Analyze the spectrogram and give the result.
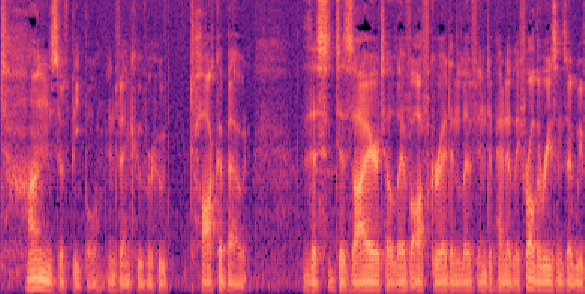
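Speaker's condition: No condition

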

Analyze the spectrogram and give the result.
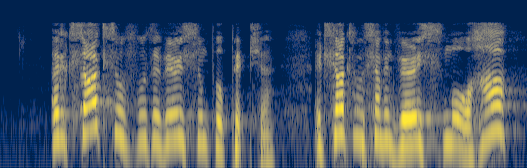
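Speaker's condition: Cleft palate, Pierre Robin syndrome; congenital cleft palate

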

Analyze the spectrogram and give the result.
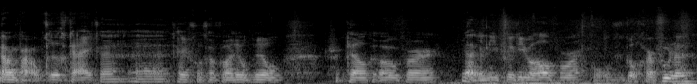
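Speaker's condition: Cleft lip; cleft audible in way of speaking

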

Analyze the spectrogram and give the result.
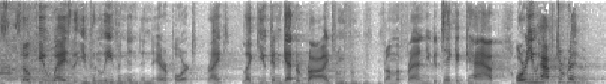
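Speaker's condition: Stutter; audible stuttering during stand-up, called pretty bad by an audience member; repeated sounds, repeated words, prolonged sounds

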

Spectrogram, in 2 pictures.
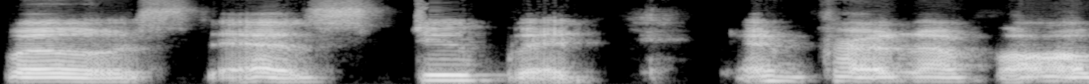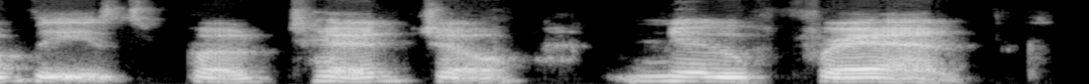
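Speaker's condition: ALS, primary lateral sclerosis; voice affected

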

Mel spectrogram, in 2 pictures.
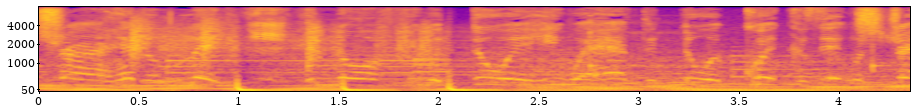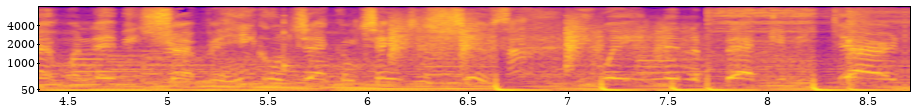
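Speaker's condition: No condition

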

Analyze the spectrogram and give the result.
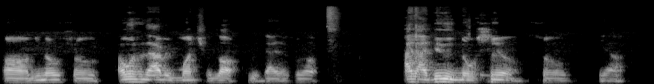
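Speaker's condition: Cleft palate; speech impediment since birth

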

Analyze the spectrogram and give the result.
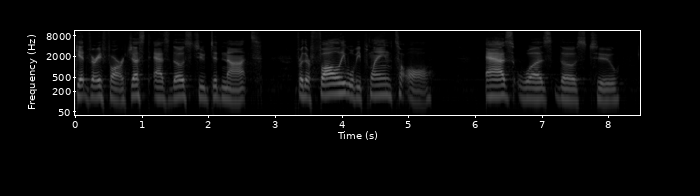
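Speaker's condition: No condition

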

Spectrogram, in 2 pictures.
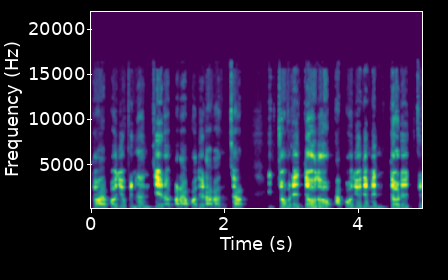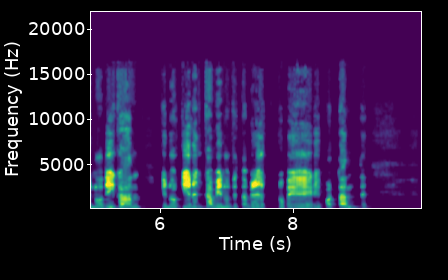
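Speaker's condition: Hearing loss with cochlear implant; cochlea dead

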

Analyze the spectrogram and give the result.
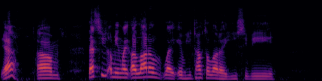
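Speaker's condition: No condition

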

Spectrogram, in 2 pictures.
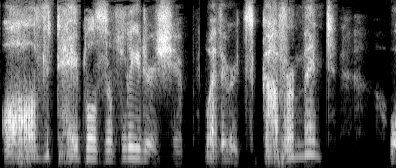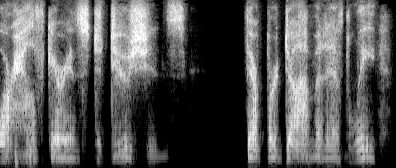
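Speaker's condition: Spasmodic dysphonia; on Botox treatment

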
